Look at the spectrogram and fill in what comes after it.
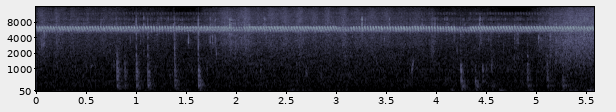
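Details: Crickets, or grass insects, in sound used to lure cats. A dense, unbroken high-pitched trill holds steady, over faint irregular knocks and a watery rustle.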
